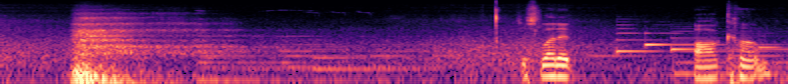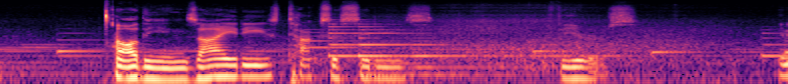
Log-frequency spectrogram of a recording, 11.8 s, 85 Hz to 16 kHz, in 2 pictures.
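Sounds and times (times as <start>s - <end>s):
people exhaling deeply during a group prayer practice: 0.5s - 2.0s
speech: 3.9s - 4.4s, 5.2s - 5.9s, 6.8s - 9.3s, 10.1s - 10.7s.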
